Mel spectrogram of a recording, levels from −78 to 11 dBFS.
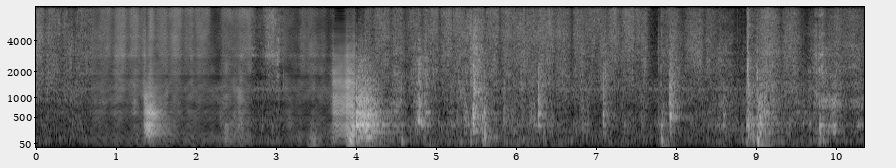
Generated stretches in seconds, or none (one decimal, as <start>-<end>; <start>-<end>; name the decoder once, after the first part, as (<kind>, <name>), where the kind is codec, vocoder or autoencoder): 0.7-2.7 (vocoder, Vocos); 3.1-4.0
